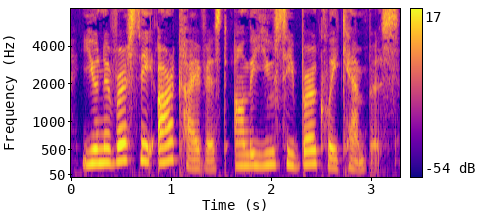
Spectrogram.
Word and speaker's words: Berkeley: Lord Berkeley. – It was a philosopher from Dublin, Ireland. It's actually supposed to be pronounced Berkeley.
